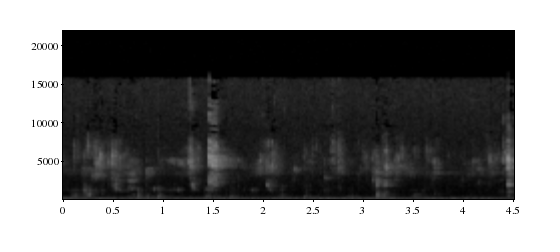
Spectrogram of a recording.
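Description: Quiet close-up chewing of a mouthful of instant noodles, with a few short wet mouth smacks and clicks; the loudest comes about a second and a half in.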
